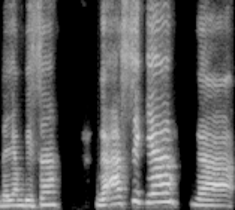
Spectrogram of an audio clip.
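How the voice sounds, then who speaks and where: The pace is very slow. The tone is bright and sharp. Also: woman. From Sumbawa, Dompu, Indonesia. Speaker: lecturer. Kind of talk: online lecture, casual chat with students.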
